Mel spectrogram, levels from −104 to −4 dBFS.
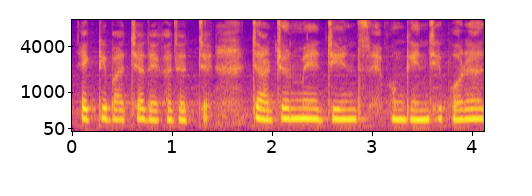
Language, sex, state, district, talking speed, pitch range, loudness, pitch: Bengali, female, Tripura, West Tripura, 160 wpm, 220-240 Hz, -16 LUFS, 230 Hz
